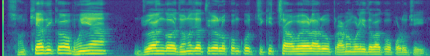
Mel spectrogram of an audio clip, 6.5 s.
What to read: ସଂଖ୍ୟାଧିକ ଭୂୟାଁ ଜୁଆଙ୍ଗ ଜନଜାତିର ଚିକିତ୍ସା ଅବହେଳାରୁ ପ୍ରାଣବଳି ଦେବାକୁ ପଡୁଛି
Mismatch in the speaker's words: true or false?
true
